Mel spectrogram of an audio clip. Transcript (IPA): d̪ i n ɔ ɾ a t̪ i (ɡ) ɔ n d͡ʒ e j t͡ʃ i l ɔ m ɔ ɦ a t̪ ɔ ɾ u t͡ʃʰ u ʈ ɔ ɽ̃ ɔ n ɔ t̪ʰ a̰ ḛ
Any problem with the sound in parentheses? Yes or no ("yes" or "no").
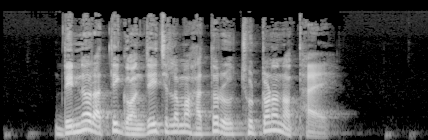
no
